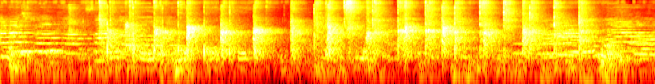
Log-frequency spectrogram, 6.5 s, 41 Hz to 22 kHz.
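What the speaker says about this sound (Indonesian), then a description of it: "ya tepuk tangan kelompok 1." A classroom of children claps for a group, a brisk, uneven burst of close hand claps with chatter and voices mixed in.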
